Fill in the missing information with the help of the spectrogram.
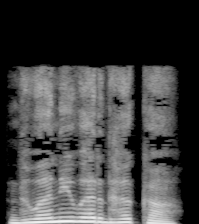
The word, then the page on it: ಧ್ವನಿವರ್ಧಕ: dhvani vardhaka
